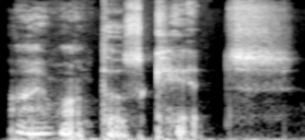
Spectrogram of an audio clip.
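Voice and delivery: very soft, slow, near-whispered; quiet. A narrator's reading. Father admits he wants the triplets, quietly. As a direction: say it hushed and drawn out. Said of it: "said Welling quietly".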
